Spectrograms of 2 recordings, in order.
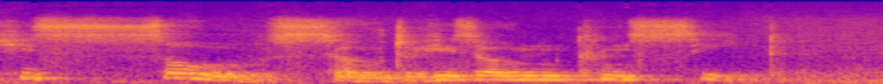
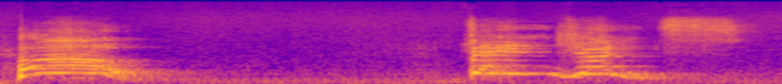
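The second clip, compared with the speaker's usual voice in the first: anguished cry; much slower than usual. Acted. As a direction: scream it to the heavens. Climax cry for revenge.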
